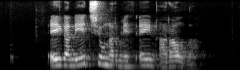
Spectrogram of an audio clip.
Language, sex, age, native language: Icelandic, female, 40-49, Icelandic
